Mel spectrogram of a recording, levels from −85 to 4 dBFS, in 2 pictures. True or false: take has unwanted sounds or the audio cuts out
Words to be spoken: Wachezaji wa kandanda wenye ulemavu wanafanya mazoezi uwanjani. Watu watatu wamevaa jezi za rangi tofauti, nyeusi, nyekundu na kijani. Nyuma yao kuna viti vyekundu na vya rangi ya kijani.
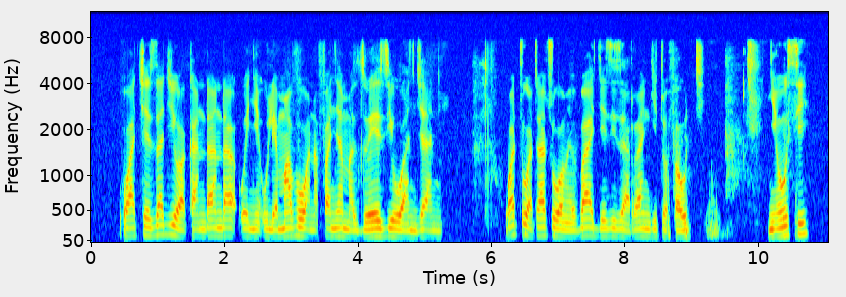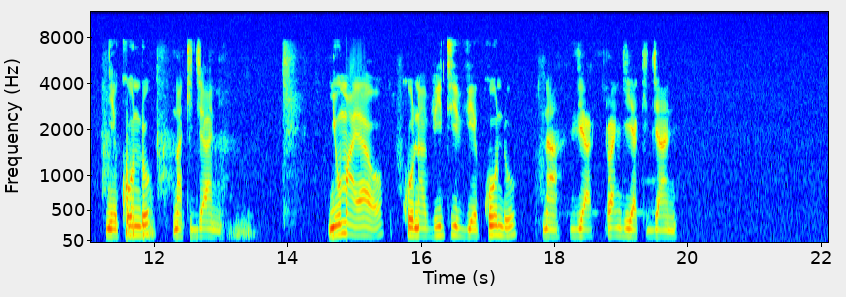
false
